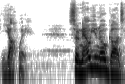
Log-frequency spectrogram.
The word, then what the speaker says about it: Yahweh: Today, most scholars agree that it is pronounced Yahweh.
